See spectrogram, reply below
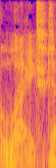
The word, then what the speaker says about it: Licht: It's Licht or Licht, L-I-C-H-T. – Oh, yeah. Daniel Licht.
